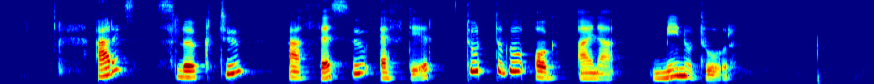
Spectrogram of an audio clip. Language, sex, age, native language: Icelandic, female, 40-49, English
